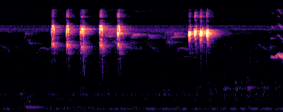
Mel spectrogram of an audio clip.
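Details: Olive-backed sunbird, a six-year-old caged songbird kept to provoke rivals, giving five quick high chips near half-second spacing, then a tight burst of three or four shrill notes after a pause, ending on a lower thin note.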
